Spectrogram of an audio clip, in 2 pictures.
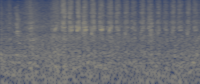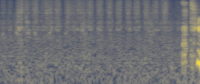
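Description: A hand rubbing quickly back and forth on a jacket's cloth: a faint, even run of about nine rubbing strokes a second, starting about a second in.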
